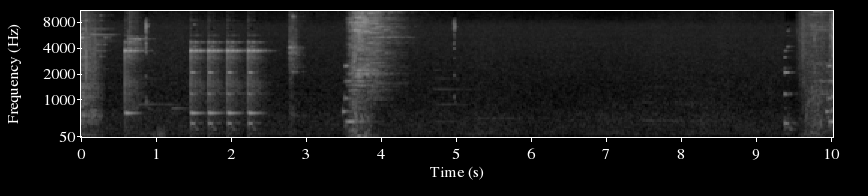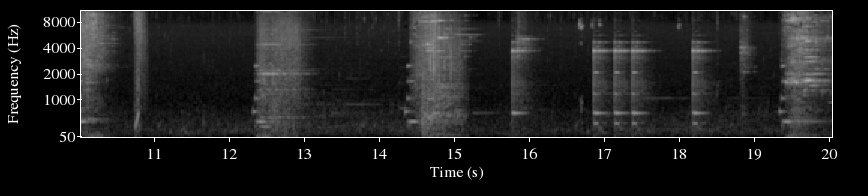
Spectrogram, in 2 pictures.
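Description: Short bright menu chimes and clicks sound as options are picked.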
